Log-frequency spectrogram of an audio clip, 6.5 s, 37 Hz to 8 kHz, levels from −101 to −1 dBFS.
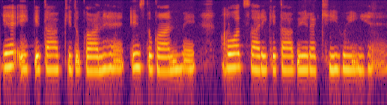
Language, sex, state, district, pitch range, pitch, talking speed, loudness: Hindi, female, Rajasthan, Jaipur, 225-250 Hz, 230 Hz, 140 wpm, -16 LUFS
